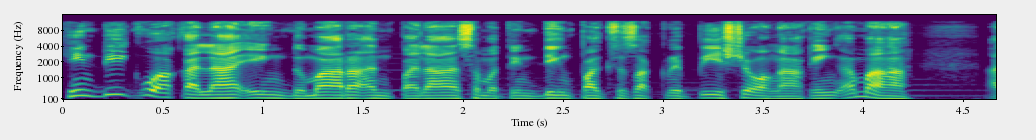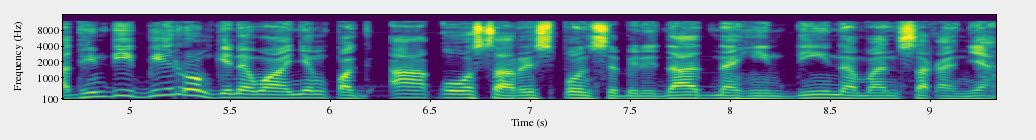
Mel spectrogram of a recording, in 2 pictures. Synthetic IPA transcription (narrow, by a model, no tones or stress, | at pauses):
hɪnd̪iːkoʔɐkɐlaːʔɪŋd̪ʊmaːɾɐʔanpɐlasɐmɐt̪ɪnd̪ɪŋpɐɡ̚sɐsɐkɾɪpiʃjo̞ʔɐŋʔaːkɪŋʔɐma | ʔɐ̰t̪̚hɪnd̪ibiːɾoʔɐŋɡɪnɐwaːɲaŋpɐɡʔaːko̞sɐɾɛsponsɐbɪlɪd̪ad̪̚nɐɦɪnd̪inɐmansɐkɐɲa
